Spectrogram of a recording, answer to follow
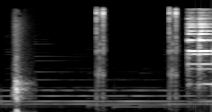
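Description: Calm background music with long held tones, over subscribe-button sound effects: a pop just after the start, two short mouse clicks, then a bright bell ding that rings on near the end.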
